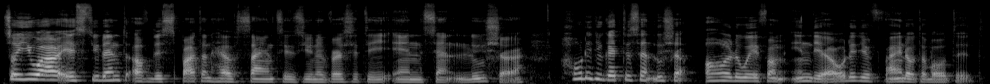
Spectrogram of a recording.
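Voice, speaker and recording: A man's voice: mid-range voice, very animated, normal speed, creaky, fairly bright tone. A man hosting a podcast, reading a formal introduction and asking questions. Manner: reads a formal introduction, then asks questions. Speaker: podcast host. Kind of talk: interview.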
